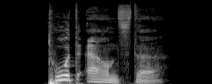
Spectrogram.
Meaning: inflection of todernst: 1. strong/mixed nominative/accusative feminine singular 2. strong nominative/accusative plural 3. weak nominative all-gender singular
- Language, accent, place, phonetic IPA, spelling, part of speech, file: German, Germany, Berlin, [ˈtoːtʔɛʁnstə], todernste, adjective, De-todernste.ogg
